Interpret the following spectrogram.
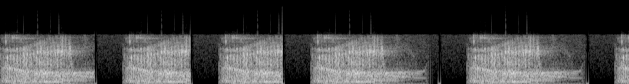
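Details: Alligator: five harsh, broadband hissing growls, each close to a second long, separated by short silent gaps, sounding rough and breathy throughout.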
